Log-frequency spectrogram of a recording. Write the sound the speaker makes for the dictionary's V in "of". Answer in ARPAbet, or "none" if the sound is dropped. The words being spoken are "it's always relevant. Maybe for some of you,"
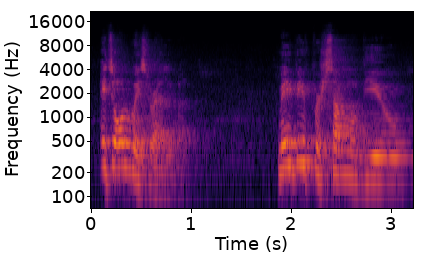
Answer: V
